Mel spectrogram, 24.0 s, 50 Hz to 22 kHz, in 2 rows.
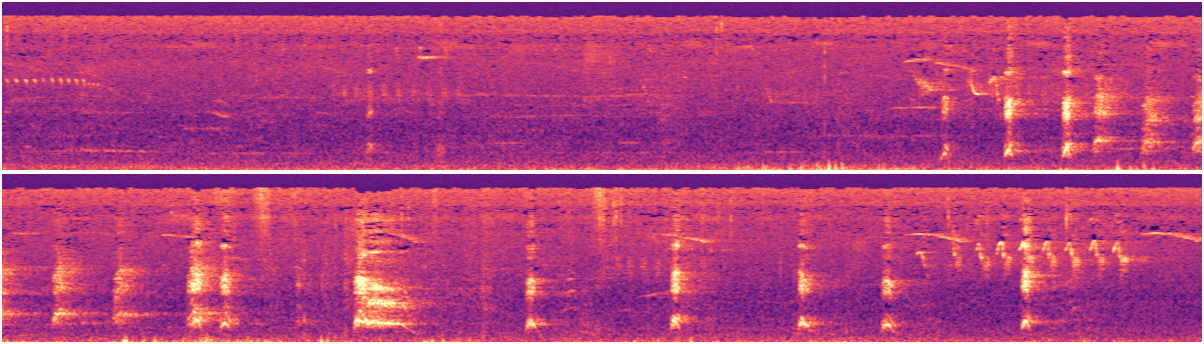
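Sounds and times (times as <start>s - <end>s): steady low rumble: 1.3s - 22.0s
dog barking: 9.4s - 14.4s, 15.5s - 16.2s, 17.2s - 17.6s, 20.0s - 20.2s, 20.8s - 21.0s, 22.2s - 22.6s.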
